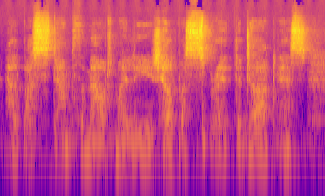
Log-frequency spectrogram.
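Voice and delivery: hushed, solemn invocation; quiet ritual voice of a cultist; dark cult leader. Acted. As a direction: intone a soft prayer to a dark lord. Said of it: "this cult leader in, like, dark robes saying".

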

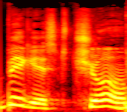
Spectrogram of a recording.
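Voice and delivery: hammed-up yearbook award voice; slow mock award announcer. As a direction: drag out the superlative.

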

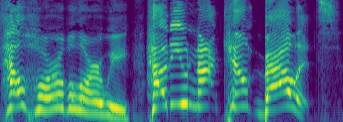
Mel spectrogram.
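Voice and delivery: high-pitched incredulous rant; worked-up, high-flung outrage; outraged. Real, not acted. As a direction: exclaim it high in disbelief. Outraged at the ballot recount.

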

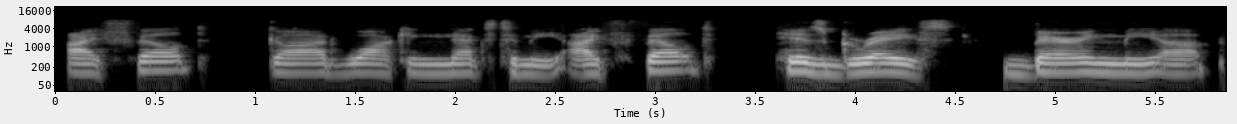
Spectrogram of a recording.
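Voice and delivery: slow, measured, with spaced phrases; reverent testimony. Retold or imitated. Client tells counselor of feeling God near, slow and reverent. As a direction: let each phrase settle, imitating her awe.

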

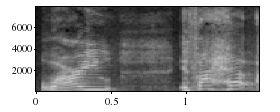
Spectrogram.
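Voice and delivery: ordinary delivery

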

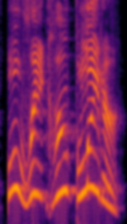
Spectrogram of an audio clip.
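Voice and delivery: very high squeaky falsetto; Mickey Mouse voice. Acted. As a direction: chirp it like Mickey. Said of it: "Mickey Mouse says".

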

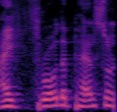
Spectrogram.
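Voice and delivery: normal talking voice

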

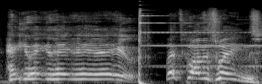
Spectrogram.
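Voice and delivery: childish mock voice. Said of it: "it's like".

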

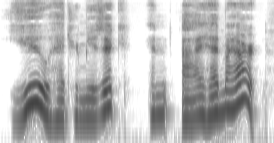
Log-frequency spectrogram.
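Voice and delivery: matter-of-fact reply from the wife; wife answering her husband's sudden question; wife's answer. Acted.

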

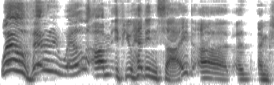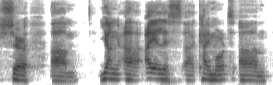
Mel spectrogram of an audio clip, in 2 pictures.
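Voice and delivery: a formal lady soldier, pitched high; female Gith voice. Acted. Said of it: "This is my female Gith voice".

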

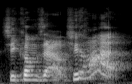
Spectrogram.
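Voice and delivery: loud, rising excitement; excited reveal. Real, not acted. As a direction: hit the surprise twist high and loud. Excited reveal to doubting listener.

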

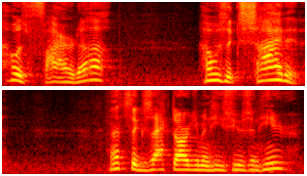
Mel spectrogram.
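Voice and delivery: usual speaking voice

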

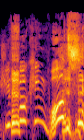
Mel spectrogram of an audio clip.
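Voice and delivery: slow, high, incredulous Scottish growl; mock Scottish outrage. Friend imitating the hero's baffled reply, slow and high. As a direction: stretch out a disbelieving Scottish retort. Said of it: "he's just like, going".

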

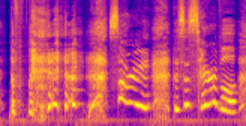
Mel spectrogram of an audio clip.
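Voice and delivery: high, squeaky laughing speech; helpless laughter. Real, not acted. Host apologises to co-host before a joke, helplessly laughing. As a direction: apologise through a fit of laughter. Breaks up laughing at own accent.

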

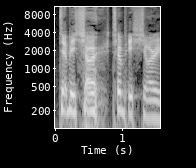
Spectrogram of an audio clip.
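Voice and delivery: loud-starting stage Irish lilt; mock Irish accent. Friend claiming to be Irish, in mock Irish accent. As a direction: ham up a stock Irish accent. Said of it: "'cause I'm Irish".

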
